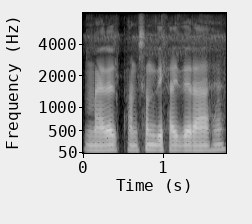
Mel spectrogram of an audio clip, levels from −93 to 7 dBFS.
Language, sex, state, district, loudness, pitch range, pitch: Hindi, male, Jharkhand, Garhwa, -17 LUFS, 95-100 Hz, 100 Hz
